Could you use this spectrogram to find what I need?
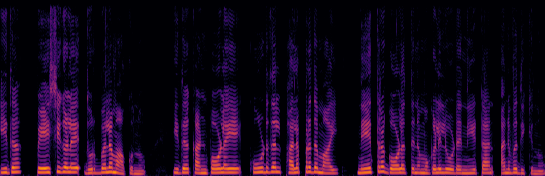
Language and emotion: Malayalam, neutral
